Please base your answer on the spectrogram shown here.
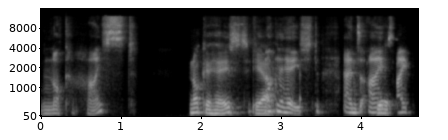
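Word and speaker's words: Knokke-Heist: realize that the gallery is in a place now you must pronounce this for me. It's in a place called Knokke Knock a haste.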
